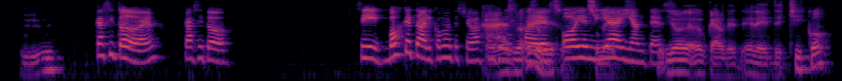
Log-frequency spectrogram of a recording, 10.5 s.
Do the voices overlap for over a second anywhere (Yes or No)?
Yes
